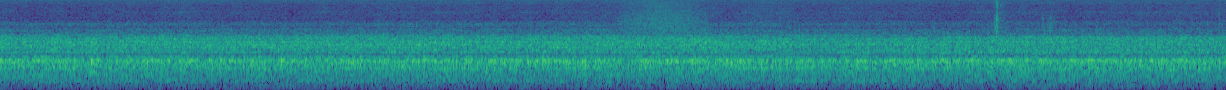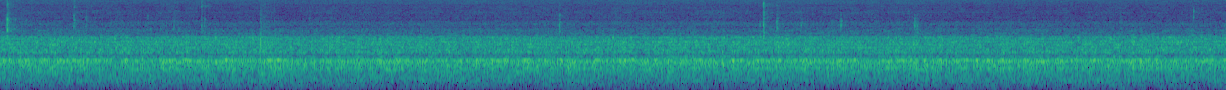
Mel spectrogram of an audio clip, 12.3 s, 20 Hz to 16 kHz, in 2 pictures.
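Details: National Panasonic RQ-434DS boombox under repair: steady hiss with only a faint trace of station, tuning makes no difference; weak radio reception, suspected faulty mixer transistor.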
